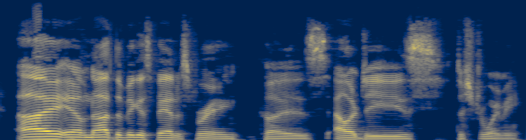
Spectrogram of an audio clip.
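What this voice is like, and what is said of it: Congested, stuffy nasal voice. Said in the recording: “You can hear it in his voice ... not feeling so well. ... my nasal passages are getting the better of me right now.”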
